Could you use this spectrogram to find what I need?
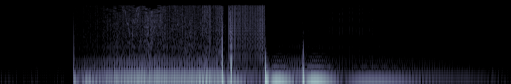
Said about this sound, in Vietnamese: Ánh đèn trong quán bỗng nhiên chớp tắt, vang lên những tiếng chập điện rè rè.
